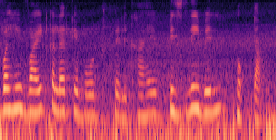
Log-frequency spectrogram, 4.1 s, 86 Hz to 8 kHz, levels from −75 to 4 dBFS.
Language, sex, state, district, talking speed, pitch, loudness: Hindi, male, Madhya Pradesh, Dhar, 160 wpm, 215 Hz, -17 LUFS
